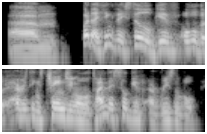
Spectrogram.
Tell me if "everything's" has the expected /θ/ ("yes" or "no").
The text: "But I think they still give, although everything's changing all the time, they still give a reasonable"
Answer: yes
